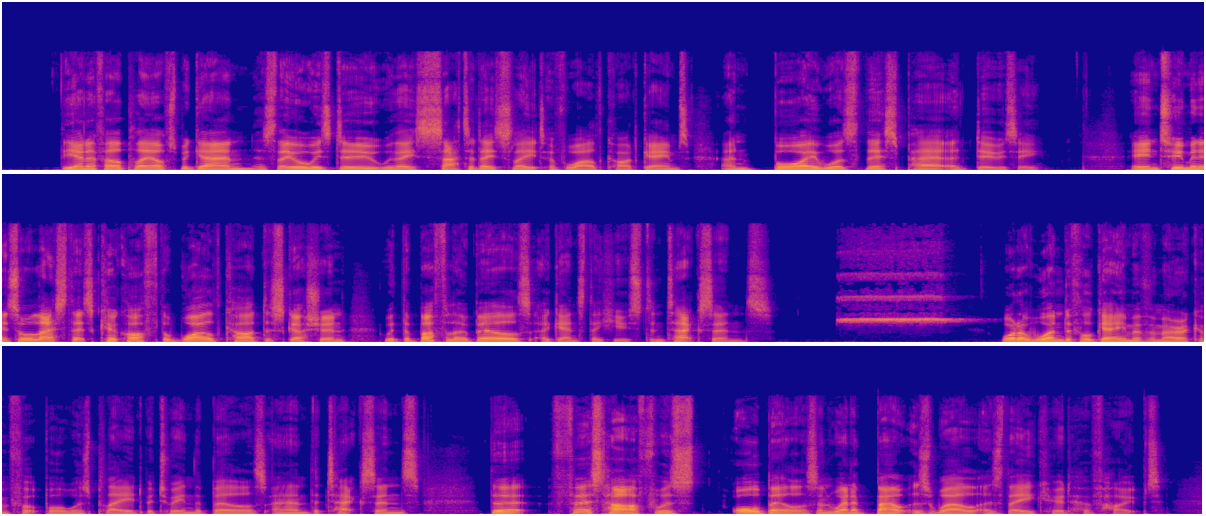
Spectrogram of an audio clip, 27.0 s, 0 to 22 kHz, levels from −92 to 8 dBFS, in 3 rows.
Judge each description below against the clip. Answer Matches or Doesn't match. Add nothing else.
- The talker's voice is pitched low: Matches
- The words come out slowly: Doesn't match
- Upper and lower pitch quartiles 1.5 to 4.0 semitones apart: Doesn't match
